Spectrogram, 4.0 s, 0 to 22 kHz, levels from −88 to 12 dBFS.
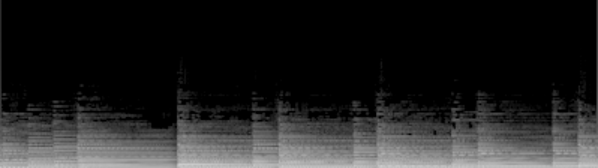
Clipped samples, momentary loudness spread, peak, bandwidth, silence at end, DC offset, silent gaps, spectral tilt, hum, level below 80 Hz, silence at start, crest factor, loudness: under 0.1%; 4 LU; 0 dBFS; 6.8 kHz; 0 s; 0.1%; none; -8.5 dB/octave; none; -30 dBFS; 0 s; 14 dB; -14 LUFS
